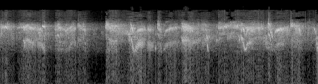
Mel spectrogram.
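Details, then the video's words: Grey-breasted prinia lure sound: very high, thin chirps and trilled twitters in a near-continuous stream, with a short pause around one second. "Suara Ampuh Memanggil Burung Waler Liar"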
